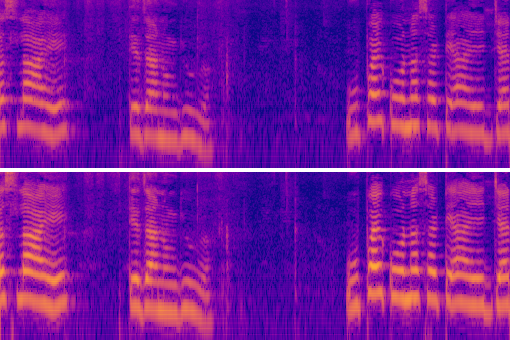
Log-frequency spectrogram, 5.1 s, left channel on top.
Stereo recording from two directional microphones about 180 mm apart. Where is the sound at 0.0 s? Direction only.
25° right (ahead or behind).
